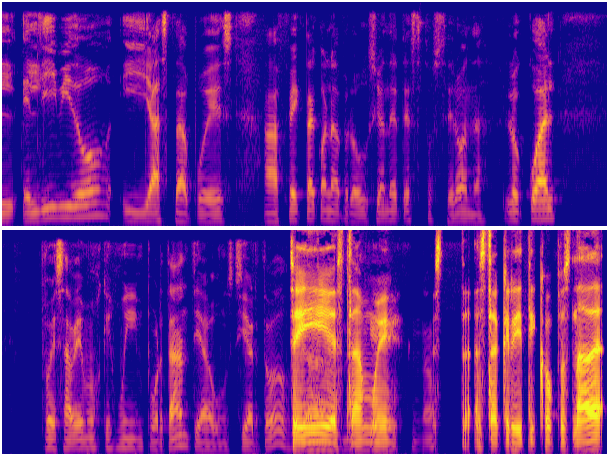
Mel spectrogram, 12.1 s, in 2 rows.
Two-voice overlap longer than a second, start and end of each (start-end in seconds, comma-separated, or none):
8.9-10.4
